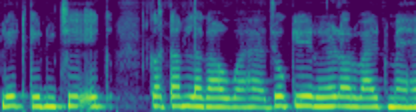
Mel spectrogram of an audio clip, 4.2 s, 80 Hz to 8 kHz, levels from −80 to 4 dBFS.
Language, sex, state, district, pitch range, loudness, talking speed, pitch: Hindi, female, Jharkhand, Deoghar, 235-250 Hz, -12 LUFS, 215 wpm, 245 Hz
